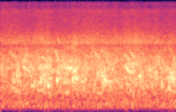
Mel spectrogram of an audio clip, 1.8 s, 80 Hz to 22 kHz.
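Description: Chickens on a farm of about 1000 birds make a dense, faint, continuous wash of clucking heard at a distance, with no distinct individual calls and no voices.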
